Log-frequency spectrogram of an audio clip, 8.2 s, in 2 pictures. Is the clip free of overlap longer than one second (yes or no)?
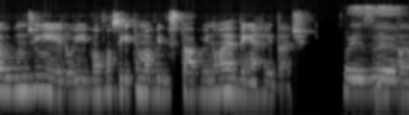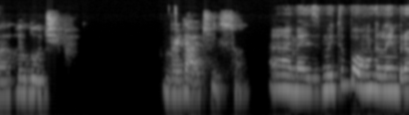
yes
